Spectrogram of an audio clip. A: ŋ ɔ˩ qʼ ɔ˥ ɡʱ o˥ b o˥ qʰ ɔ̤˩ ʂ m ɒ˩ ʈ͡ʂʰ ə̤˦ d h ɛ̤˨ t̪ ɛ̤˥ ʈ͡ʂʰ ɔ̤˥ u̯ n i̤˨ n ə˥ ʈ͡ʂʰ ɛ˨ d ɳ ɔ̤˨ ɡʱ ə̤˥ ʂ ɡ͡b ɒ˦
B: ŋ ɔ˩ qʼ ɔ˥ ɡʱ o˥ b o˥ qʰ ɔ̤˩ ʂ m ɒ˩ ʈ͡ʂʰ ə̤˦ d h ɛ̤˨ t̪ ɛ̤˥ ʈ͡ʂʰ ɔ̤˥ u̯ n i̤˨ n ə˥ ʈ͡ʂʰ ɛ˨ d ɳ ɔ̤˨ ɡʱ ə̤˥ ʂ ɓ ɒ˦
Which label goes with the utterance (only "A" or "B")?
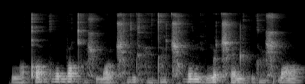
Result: B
